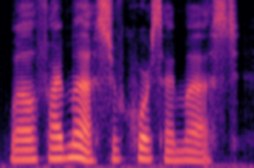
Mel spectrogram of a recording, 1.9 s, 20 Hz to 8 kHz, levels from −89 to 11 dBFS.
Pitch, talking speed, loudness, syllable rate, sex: 180 Hz, 250 wpm, -17 LUFS, 5.3 syllables/s, female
